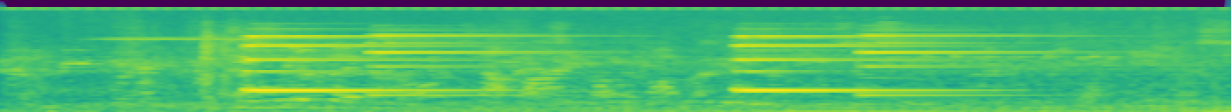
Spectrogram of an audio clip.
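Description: A two-note ding-dong door chime sounds twice, about two and a half seconds apart, each time a higher note followed by a lower one that rings on and fades. Voices murmur in the background.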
